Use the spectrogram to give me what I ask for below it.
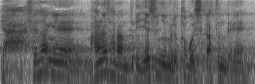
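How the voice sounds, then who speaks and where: Lively male pastor in echoey church. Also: medium pitch, fast talker, faint music behind. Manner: animated, vivid storytelling with acted-out asides. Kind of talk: sermon.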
